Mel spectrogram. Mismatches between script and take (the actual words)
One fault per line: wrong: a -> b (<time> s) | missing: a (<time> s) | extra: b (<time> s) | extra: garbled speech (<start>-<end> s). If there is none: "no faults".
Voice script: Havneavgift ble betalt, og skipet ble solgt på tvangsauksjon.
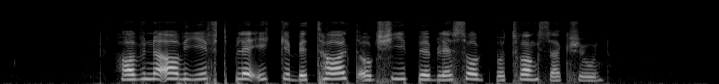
extra: ikke (2.6 s)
